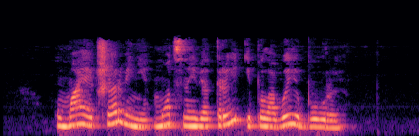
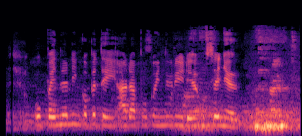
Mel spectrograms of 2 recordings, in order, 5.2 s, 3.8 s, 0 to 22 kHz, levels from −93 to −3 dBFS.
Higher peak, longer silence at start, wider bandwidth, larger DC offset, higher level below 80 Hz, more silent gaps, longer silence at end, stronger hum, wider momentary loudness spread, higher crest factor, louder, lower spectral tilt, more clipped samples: about the same, -8 dBFS vs -6 dBFS; first, 0.7 s vs 0.15 s; second, 8 kHz vs 10.5 kHz; neither; about the same, -62 dBFS vs -62 dBFS; neither; first, 0.95 s vs 0 s; neither; second, 4 LU vs 12 LU; about the same, 14 dB vs 18 dB; first, -22 LUFS vs -25 LUFS; about the same, -5.5 dB/octave vs -6 dB/octave; neither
